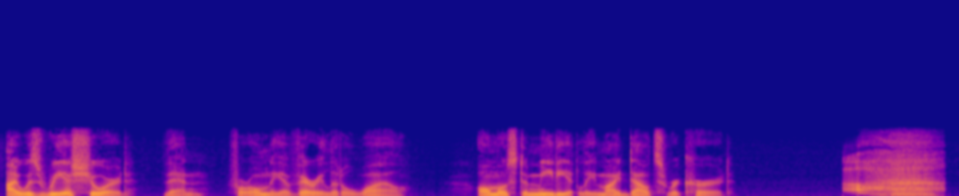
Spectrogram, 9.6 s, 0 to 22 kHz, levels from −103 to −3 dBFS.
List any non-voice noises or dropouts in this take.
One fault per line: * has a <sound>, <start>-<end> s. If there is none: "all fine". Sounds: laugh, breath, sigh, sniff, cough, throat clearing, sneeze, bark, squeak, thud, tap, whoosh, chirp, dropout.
* has a breath, 8.4-9.5 s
